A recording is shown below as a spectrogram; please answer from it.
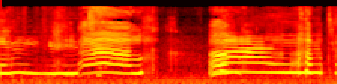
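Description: Toddler's voice in two long, drawn-out high calls. The first is held steady for a couple of seconds, and the second starts late with an upward swoop and is held to the end.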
